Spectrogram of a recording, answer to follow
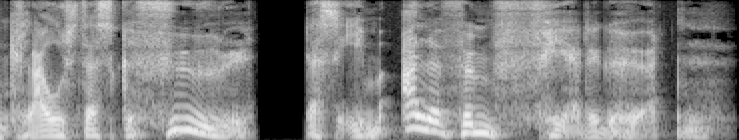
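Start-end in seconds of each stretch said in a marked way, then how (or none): none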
